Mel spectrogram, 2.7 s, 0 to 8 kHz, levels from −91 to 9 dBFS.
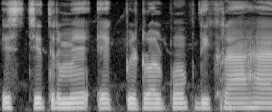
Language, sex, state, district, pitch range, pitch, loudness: Hindi, male, Jharkhand, Palamu, 120-125 Hz, 125 Hz, -15 LUFS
